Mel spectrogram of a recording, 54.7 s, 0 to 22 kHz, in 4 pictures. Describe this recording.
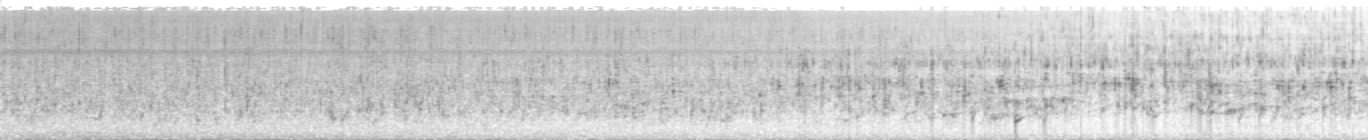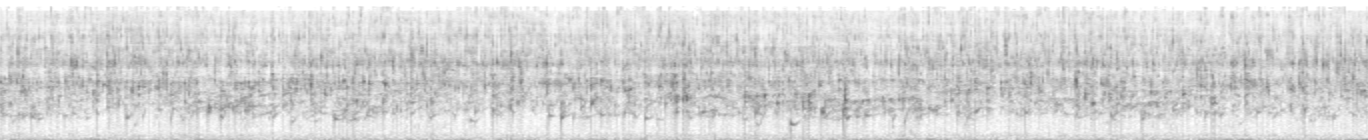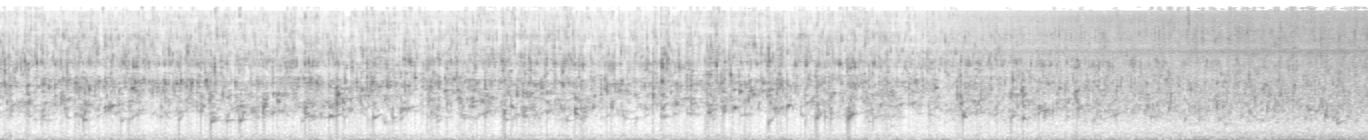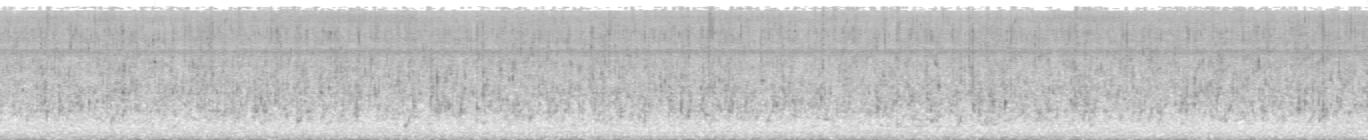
Ambient recording of Coler Creek fades to hydrophone recording at 45 seconds and then back to ambient at 1:15.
